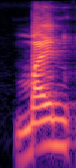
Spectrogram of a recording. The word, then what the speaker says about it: mein: Tapi diucapkan adalah mein, ya. E-I ada ucapannya seperti A, ya, E-nya.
